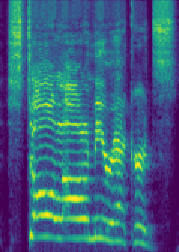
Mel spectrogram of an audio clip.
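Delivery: slow, loud, high pirate wail; pirate accent. Acted. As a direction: cry it out like a wronged pirate. Pirate voice, wronged.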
